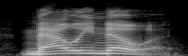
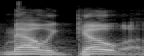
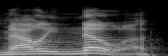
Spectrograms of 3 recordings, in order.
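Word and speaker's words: Mauigoa: Maui Noah. It's It looks like Maui Goa, but it's Maui Noah.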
